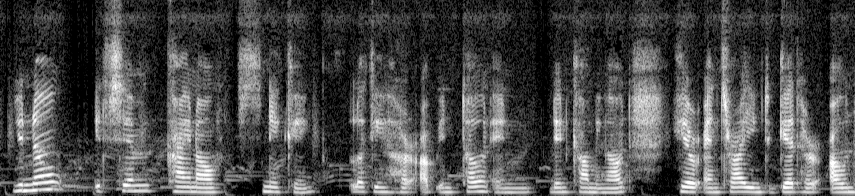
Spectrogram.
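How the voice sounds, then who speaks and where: A young woman plays a wistful farm wife who speaks up loyally for a neighbour. The lines come very slowly and hesitantly, as in amateur drama. The recording is muffled, with music behind. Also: lowish voice, close to an everyday voice. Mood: uneasy. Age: young adult. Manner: halting, hesitant delivery. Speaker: student actor in a class play. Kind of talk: amateur stage drama dialogue. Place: small curtained room at home. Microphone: phone or laptop at arm's length.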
